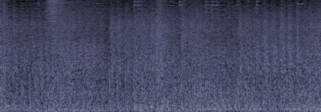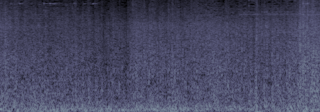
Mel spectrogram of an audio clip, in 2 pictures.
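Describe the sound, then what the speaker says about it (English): Indirect artillery fire bombards allied positions in a strategy war game, a dense, continuous rumble of distant blasts and crackling impacts with no pauses or speech. "more indirect fire softening up the allied positions"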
